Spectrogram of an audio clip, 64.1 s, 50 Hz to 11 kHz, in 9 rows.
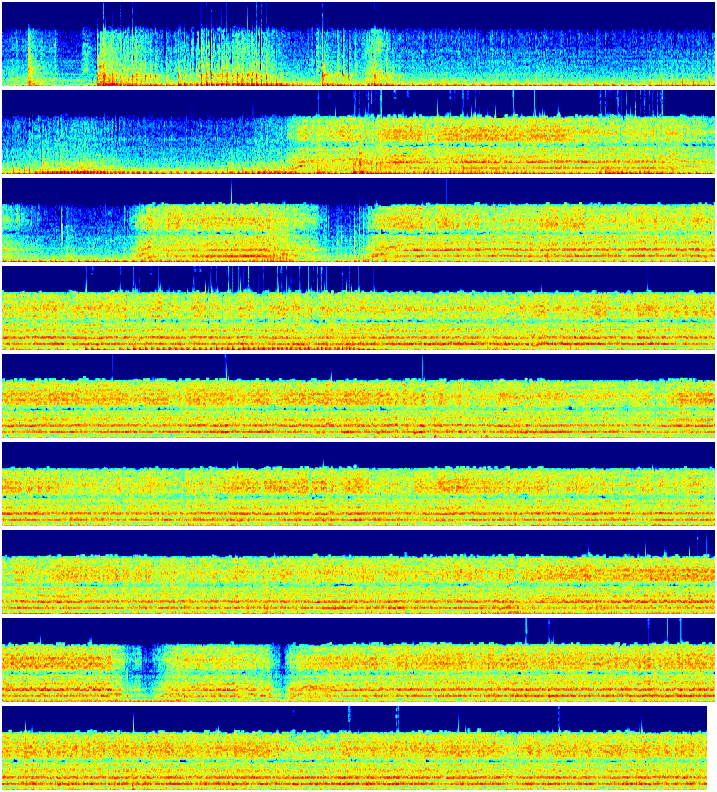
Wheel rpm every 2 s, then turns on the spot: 20, 0, 0, 0, 0, 160, 200, 30, 110, 190, 230, 230, 210, 210, 230, 230, 230, 230, 230, 230, 230, 230, 230, 230, 200, 150, 140, 230, 230, 230, 230, 230.
0-2 50-52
